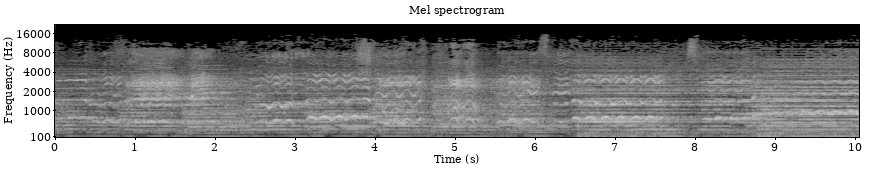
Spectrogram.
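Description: Background music: operatic singing, a voice with wide vibrato over a sustained orchestral accompaniment.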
